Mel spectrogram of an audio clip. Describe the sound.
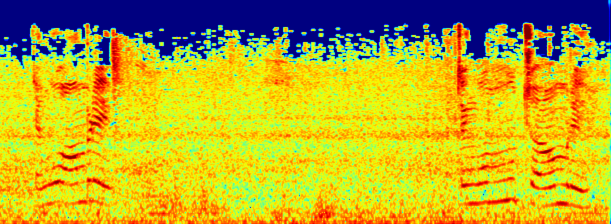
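Inside a moving train carriage: a constant low rumbling roar fills the whole clip, while brief, higher wavering tones rise above it twice.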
